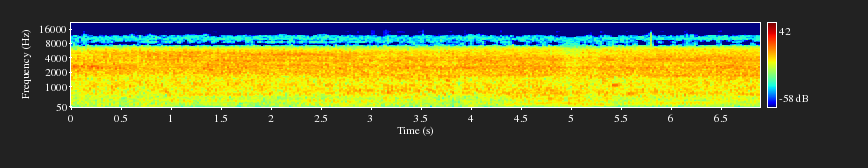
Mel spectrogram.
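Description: Demolition derby car engines running, with one engine revving up and dropping back about four seconds in.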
